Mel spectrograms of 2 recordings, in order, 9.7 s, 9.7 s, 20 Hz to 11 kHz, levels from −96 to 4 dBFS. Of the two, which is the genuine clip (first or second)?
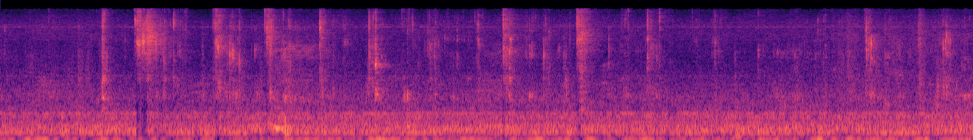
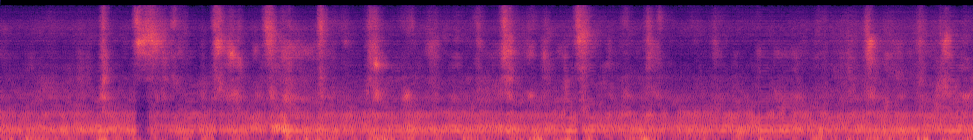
first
